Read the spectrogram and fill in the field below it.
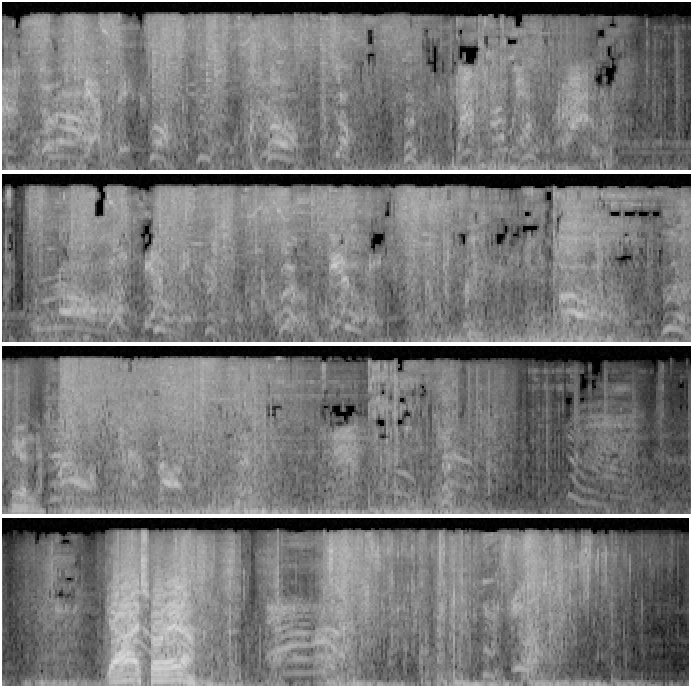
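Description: Axe blows clash and thud in a fight.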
